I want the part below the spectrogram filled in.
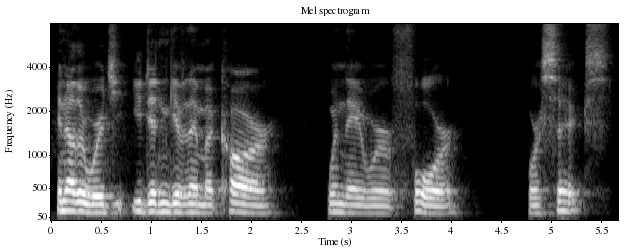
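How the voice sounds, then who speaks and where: Man guiding a meditation, unhurried pauses. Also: medium pitch, fairly even intonation, warm tone. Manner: unhurried, pausing between short phrases. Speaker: meditation guide. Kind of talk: guided meditation talk.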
